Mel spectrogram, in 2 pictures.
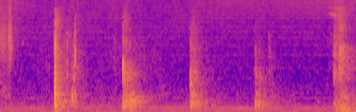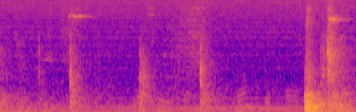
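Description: door being closed

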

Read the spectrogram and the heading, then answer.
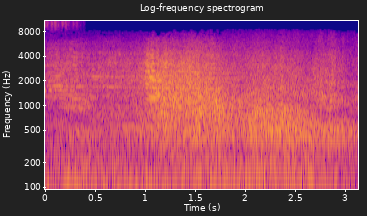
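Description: airplane engine

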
